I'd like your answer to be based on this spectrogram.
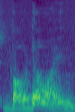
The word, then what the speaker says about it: Bowdoin: P-I-C-K-E-R-I-N-G? – Yeah, P-I-C-K-E-R-I-N-G. – Okay, and Bowdoin is spelled B-O-W-D-E-N? – No, D-O-I-N. B-O-W-D-O-I-N. Some people call it, think it's Bowdoin, but it's Bowdoin.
